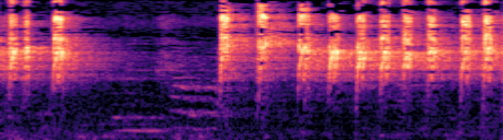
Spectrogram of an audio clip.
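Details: Cage grey-cheeked bulbul pouring out sharp, coarse full-speed besetan, a master song for greater green leafbirds: a few rasps, a soft low whistled phrase, then a long run of about twelve quick buzzy notes.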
